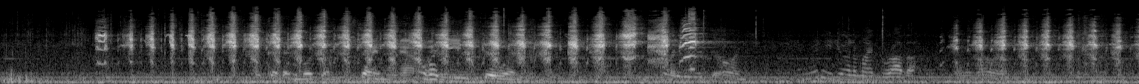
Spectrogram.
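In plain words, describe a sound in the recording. A young bird screeches in rapid, repeated cries.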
